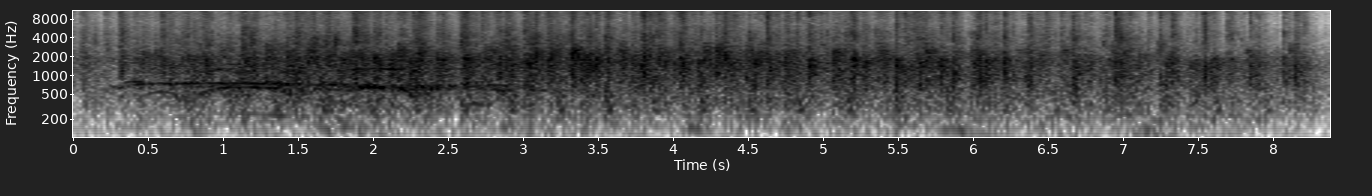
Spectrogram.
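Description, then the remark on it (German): Sustained audience applause welcoming Fatih Akin, a dense steady wash of many hands clapping at even loudness for about eight seconds, tapering slightly at the end, with faint crowd murmur underneath. “Begrüßt mit mir den großartigen Fatih Akin.”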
